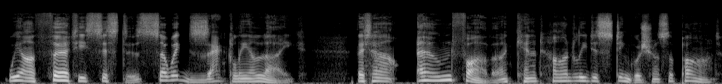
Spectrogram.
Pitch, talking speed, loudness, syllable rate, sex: 140 Hz, 135 wpm, -21 LUFS, 4.5 syllables/s, male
